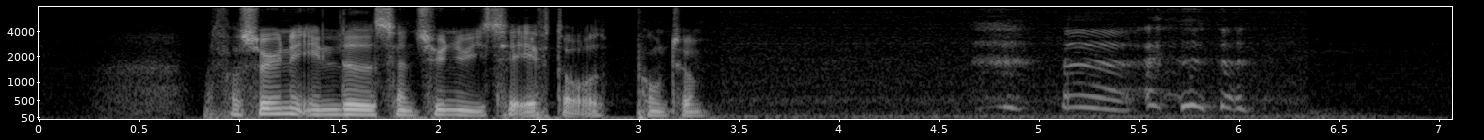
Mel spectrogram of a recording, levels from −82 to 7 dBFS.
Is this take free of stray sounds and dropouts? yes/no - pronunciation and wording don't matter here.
no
